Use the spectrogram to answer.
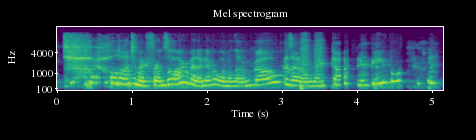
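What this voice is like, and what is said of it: Imitates another person's voice. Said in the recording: “That's my Phil impression also... I've been practicing... It was very good.”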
